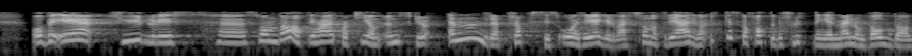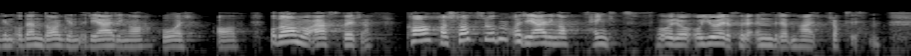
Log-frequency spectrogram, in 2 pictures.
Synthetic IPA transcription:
ʔɔd̪ɛæɾt̪ʰyːd̪lɪʋiːs | sɔnd̪ɑɑt̪̚d̪ɪɦæːɾpʰɑʈʰiːɑnəʔœnskəɾɔʔɛnd̪ɾəpʰɾɑksɪsɔɾeːɡəlʋæɾksɔnːɑt̪ɾɛjæːɾɪŋɑʔɪkːəskɑfɑt̪ːəbəʂɭʉt̪nɪŋəɾmɛlːɔmʋɑlɡd̪ɑːɡənʔɔ̰d̪ɛnd̪ɑːɡənɾɛjæːɾɪŋɑɡ̥oːɾ | ʔɑʋʔɔd̪ɑmɔʔæɪspœɾːə | kʰɑːhɑʂt̪ɑːt̪sɾoːd̪nʔɔɾɛjæːɾɪŋɑt̪ʰɛŋkt̪fɔɾɔʔɔjøːɾəfɔɾɔ̰ʔɛnd̪ɾəd̪ɛnɦæːɾpʰɾɑksɪ̰sn̩

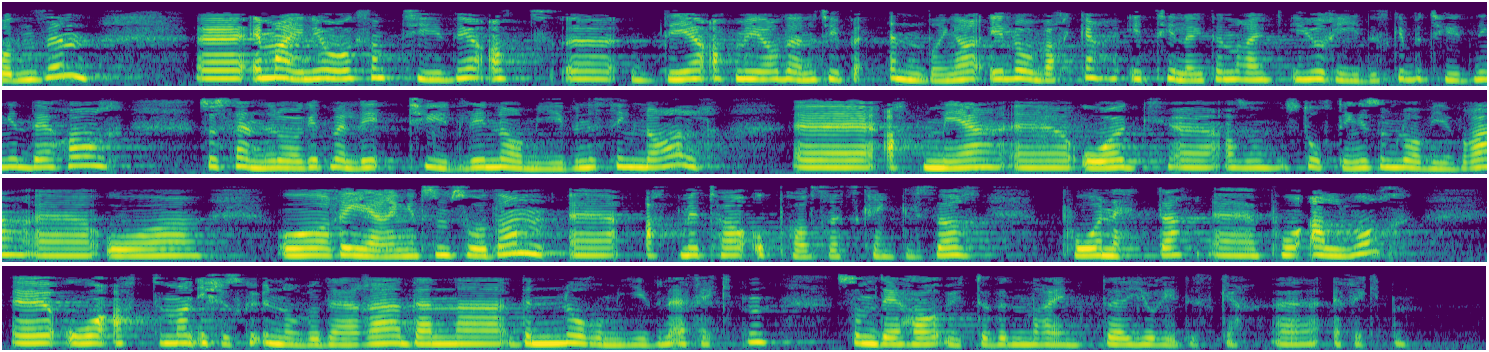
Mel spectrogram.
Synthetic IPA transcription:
ɔd̪n̩sɪn | jɛɡmæɪnəʁjʊoːɡsɑmt̪ʰiːd̪ɪʔɑt̪d̪ɛʔɑ̰t̪mɛjøːʁd̪ɛnːət̪ʰyːpəɛnd̪ʁɪŋəɾɪloːʋʋæʁkəʔɪt̪ʰɪlːɛɡ̚t̪ɪld̪ɛnʁæɪnt̪jʉɾiːd̪ɪskəbət̪ʰyːd̪nɪŋənd̪ɛhɑʁ | sɔsɛnːəd̪ʉoːɡɛɪt̪ʋɛld̪ɪt̪ʰyːd̪əlɪnɔʁmjiːʋənəsɪŋnɑːl | ʔɑt̪mɛoːɡɑlsɔst̪uːʁt̪ʰɪŋːəsɔmloːʋjiːʋəʁəɔ | ʔɔʁɛjeːɾɪŋənsɔmsoːd̪ɑnʔɑt̪mɛt̪ʰɑːɾɔpːhɑːʋsʁɛt̪skʰɾɛŋkəlsəʁ | pʰɔnɛt̪ːəpʰɔʔɑlʋɔːʁ | ʔɔʔɑt̪mɑnʔɪçːəskɑʔʉnːəɾʋʉʁd̪eːɾəd̪ɛnd̪ɛnːɔʁmjiːʋənəɛfɛkt̪ənsɔmd̪ɛɦɑɾʉːt̪ʰøːʋəɖ̪ɛnʁæɪnt̪jʉɾiːd̪ɪskəɛfɛkt̪n̩

